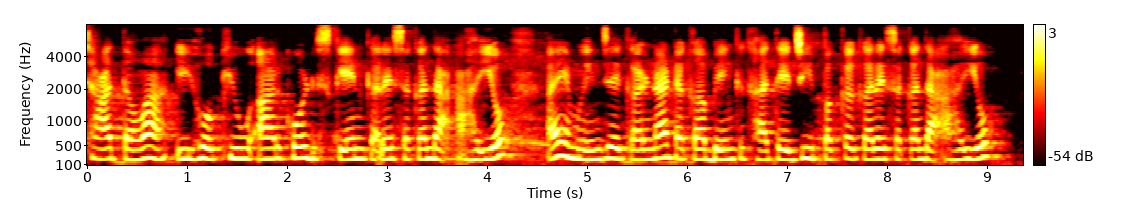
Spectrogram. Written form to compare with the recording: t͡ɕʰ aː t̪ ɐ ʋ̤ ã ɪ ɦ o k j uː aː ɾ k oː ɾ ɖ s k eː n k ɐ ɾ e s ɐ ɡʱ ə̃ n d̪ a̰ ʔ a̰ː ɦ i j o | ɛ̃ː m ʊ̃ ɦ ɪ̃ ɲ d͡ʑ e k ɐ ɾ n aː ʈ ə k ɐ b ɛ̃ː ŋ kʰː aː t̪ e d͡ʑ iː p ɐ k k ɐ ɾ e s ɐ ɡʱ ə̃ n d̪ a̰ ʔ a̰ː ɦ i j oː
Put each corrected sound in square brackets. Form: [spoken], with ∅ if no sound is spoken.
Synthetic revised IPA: t͡ɕʰ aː t̪ ɐ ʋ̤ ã ɪ ɦ o k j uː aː ɾ k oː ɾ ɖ s k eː n k ɐ ɾ e s ɐ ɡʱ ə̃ n d̪ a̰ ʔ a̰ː ɦ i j o | ɛ̃ː m ʊ̃ ɦ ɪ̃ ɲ d͡ʑ e k ɐ ɾ n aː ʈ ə k [a] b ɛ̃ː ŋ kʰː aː t̪ e d͡ʑ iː p ɐ k k ɐ ɾ e s ɐ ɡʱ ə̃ n d̪ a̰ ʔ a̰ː ɦ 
